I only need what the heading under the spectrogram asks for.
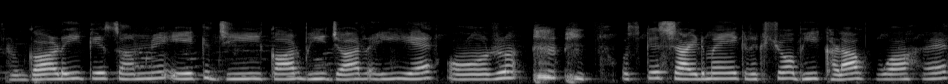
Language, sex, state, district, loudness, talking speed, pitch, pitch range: Hindi, female, Bihar, Bhagalpur, -24 LUFS, 125 wpm, 255 Hz, 245-270 Hz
